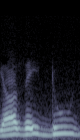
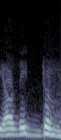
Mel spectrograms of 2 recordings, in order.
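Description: First: The w sound is made with both lips. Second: The w sound is made with lip and teeth. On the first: "عربی میگیم یا زیدو جل" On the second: "اما فارسی میگه یا زیدو"

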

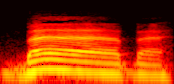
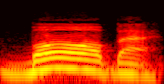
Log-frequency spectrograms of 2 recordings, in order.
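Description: First: The long a vowel sounds thin and light. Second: The long a vowel sounds full and heavy. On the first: The speaker calls it right. "نازک و کم حجم تلفظ بشه. بخواند باب" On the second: The speaker calls it wrong. "نباید صدای کشیده آ رو در اینجا درشت تلفظ کنه. مثلا بخواند باب باب، این غلط هست"

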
